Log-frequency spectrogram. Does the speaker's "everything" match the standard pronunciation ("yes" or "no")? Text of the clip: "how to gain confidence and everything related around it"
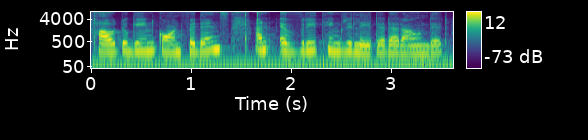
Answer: no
